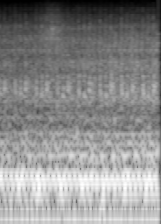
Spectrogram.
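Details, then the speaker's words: Nissan Patrol diesel after new injectors and fuel filter change, previously blowing black smoke: low, smooth idle with steady rumble and no harsh knock or misfire; sounds much nicer, normal idle. "it even just sounds so much nicer"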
